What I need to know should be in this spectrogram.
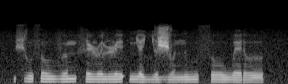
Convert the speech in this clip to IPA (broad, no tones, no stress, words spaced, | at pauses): çuθou̯βɵm θeɭɵlɭeʔ ɲɛʎə ʒonu θo wɛɾɤ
